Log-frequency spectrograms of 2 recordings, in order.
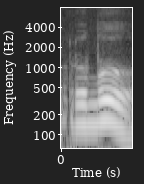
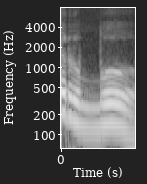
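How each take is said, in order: First: రుబు with a short single బ, no stress; single b, no doubling. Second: రుబ్బు with the బ్బ held and doubled. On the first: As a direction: say రుబు lightly, బ not doubled. (రుబు ఒత్తు లేకుండా పలకండి) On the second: (రుబ్బు లో బ్బ ఒత్తి పలకండి) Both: Shown as a demonstration. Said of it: "బుకి బావుతిస్తే రుబ్బు".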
